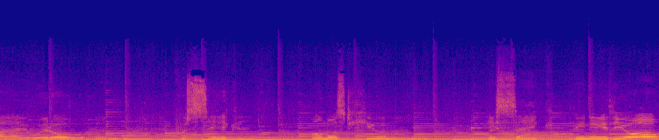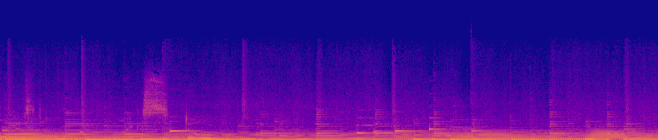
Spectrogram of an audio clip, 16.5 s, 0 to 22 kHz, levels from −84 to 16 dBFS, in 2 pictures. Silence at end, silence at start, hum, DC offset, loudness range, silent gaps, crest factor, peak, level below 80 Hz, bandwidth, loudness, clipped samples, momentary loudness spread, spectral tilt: 0 s; 0 s; none; under 0.1%; 7 LU; none; 16 dB; -2 dBFS; -26 dBFS; 11 kHz; -18 LUFS; under 0.1%; 10 LU; -7.5 dB/octave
